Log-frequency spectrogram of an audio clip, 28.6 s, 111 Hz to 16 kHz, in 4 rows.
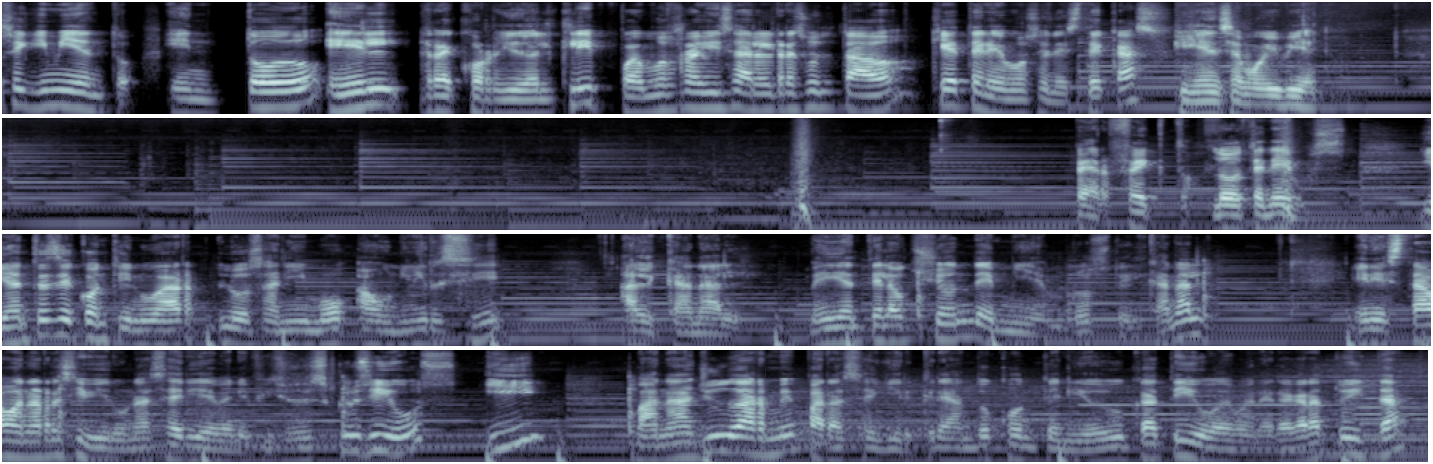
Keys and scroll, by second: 3.6 alt+s, 4.6 space.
